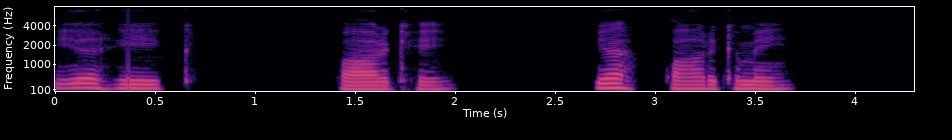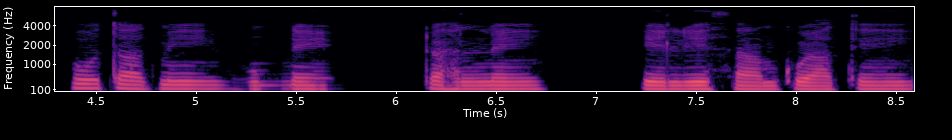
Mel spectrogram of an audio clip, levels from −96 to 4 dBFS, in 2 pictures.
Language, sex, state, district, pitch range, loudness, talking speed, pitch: Hindi, male, Bihar, Lakhisarai, 115-135 Hz, -38 LUFS, 125 wpm, 125 Hz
